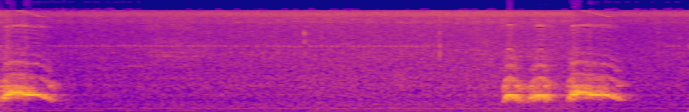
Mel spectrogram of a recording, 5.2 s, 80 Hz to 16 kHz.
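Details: Spotted dove of kuk 1 style, a lure bird that sets others calling; the end of one coo opens, then after a pause a full phrase of two short husky notes and a longer rolling note, over low hum.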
